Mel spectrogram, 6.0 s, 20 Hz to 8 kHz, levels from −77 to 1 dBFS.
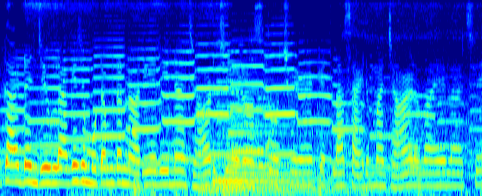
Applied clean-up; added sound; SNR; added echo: none; Trumpet + Piano; 5 dB; none.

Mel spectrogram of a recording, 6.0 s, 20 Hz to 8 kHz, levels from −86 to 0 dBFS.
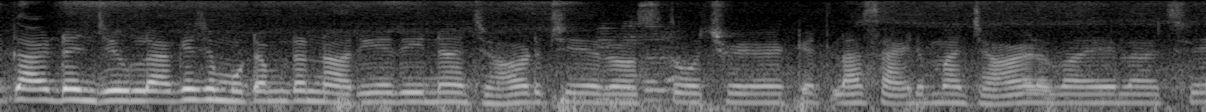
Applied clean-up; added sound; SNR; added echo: none; none; none; none.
